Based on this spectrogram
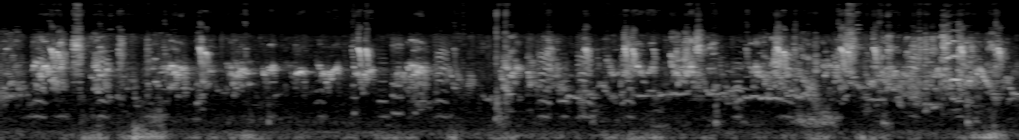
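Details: Several finches chirp while eating, a dense, continuous chatter of short high tweets and brief trills overlapping throughout, with soft low knocks underneath.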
